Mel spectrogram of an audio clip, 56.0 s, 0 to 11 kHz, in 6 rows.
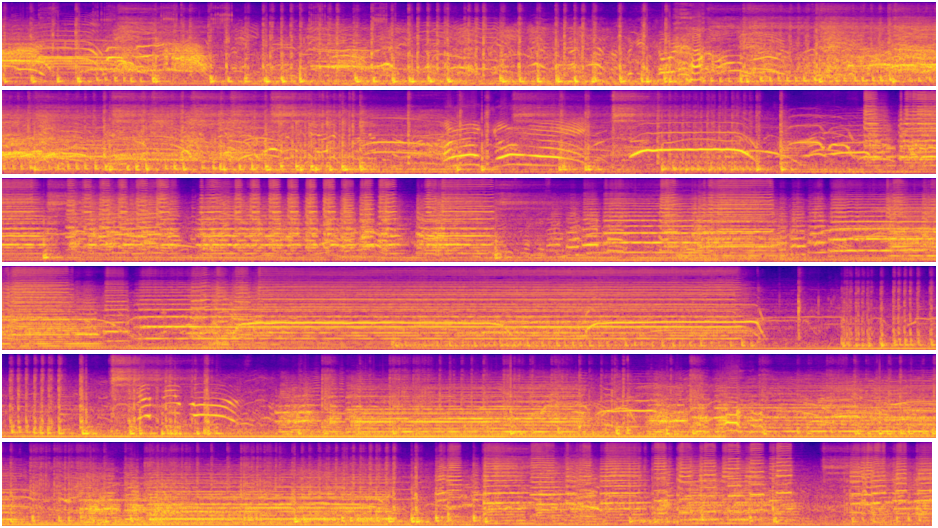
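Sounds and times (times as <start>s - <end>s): voices cheering and shouting: 0.0s - 18.8s, 29.6s - 56.0s
marching band playing: 0.0s - 56.0s.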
